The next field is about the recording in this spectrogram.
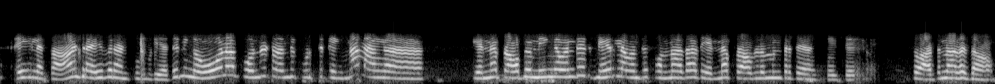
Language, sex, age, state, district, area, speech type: Tamil, female, 18-30, Tamil Nadu, Chengalpattu, rural, conversation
